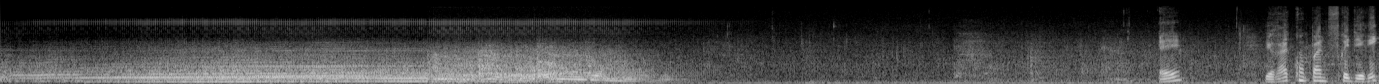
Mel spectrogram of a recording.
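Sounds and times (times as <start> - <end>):
car engine humming as the vehicle maneuvers to park: 0.0 - 11.0
speech: 11.6 - 11.9, 12.7 - 13.7.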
